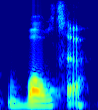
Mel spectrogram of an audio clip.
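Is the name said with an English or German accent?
English. The name is said with an English accent. The speaker calls it wrong. "rather than Walter"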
